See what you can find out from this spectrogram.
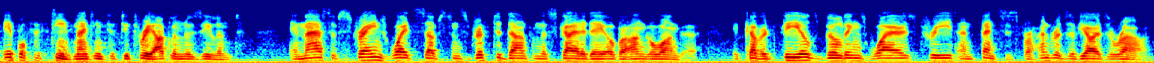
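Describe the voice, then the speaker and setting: Actor as an earnest radio operator, tinny recording. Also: male voice, lowish voice, normal speed, natural voice. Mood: earnest recital. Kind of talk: 1950s drama acting. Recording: tinny, hissy vintage soundtrack with hum.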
